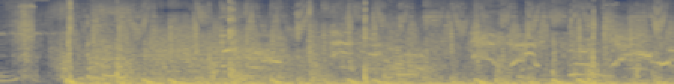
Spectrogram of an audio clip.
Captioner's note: dramatic music; Jodie yelling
